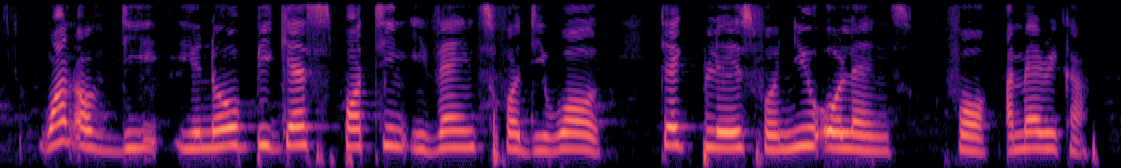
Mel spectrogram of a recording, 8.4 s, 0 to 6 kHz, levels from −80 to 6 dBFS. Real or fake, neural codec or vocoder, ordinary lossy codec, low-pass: real; none; none; 5.4 kHz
